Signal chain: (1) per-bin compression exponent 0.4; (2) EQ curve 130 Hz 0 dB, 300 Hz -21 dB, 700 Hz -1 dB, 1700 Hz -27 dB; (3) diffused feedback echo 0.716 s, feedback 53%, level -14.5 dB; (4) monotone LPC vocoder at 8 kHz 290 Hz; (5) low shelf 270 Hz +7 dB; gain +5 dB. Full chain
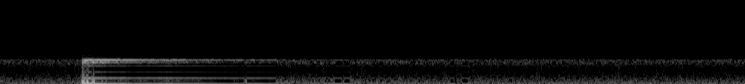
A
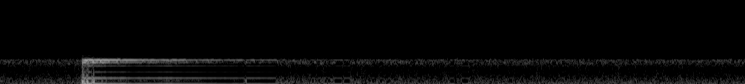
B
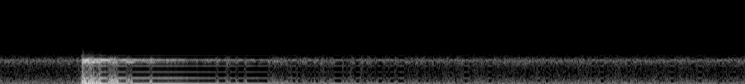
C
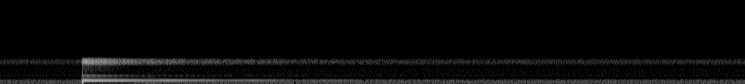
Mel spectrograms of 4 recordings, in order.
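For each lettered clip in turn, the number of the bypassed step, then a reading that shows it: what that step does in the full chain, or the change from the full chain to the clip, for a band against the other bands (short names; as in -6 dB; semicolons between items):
5, 125 Hz band -4.0 dB; 2, loudness change +14.0 LU; 4, 250 Hz band +7.0 dB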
